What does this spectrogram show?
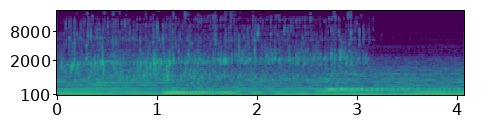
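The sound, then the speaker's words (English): Wine is poured steadily into a glass, a continuous gurgling stream whose pitch rises as the glass fills over about four seconds, with no one speaking. “Felix placed a few slices on a plate and handed it to Rasputin, and then poured a drink.”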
